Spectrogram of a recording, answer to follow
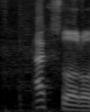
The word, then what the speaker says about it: axolotl: gonna be some new cave mobs and axolotl axolotl is how you say it that's right and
